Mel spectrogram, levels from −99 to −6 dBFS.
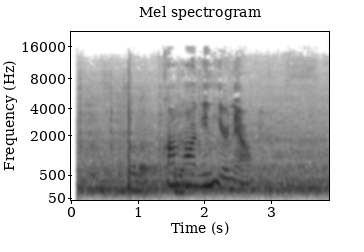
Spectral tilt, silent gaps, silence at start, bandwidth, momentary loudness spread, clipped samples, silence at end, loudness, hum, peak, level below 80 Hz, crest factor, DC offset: -4.5 dB/octave; none; 0.05 s; 16 kHz; 11 LU; under 0.1%; 0 s; -22 LUFS; none; 0 dBFS; -66 dBFS; 22 dB; under 0.1%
